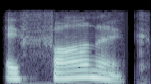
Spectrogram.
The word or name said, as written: aphonic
